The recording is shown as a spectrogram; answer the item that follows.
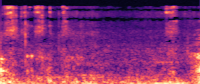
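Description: Faint scissors cutting through fine black mesh netting, with a few soft snips and the rustle of the netting being handled.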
